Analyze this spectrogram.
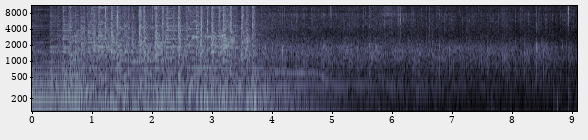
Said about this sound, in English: I gotta tell you, I heard the same thing. People clapping and cheering and whistling.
